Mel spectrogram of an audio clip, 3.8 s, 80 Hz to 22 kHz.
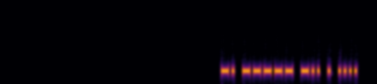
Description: Morse code, heard as a keyed tone, about 42 wpm, 700 Hz. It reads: N0DEH
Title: USA Call Signs - 5 Characters - Repeated 3x - 45wpm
